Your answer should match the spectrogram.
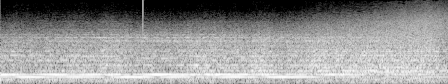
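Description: Loud intro music for a logo animation: a sustained synth chord held steady, with a hissy swell building near the end as it begins to fade out.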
